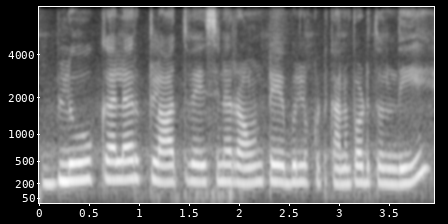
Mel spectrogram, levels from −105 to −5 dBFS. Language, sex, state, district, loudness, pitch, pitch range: Telugu, female, Telangana, Hyderabad, -15 LUFS, 220 Hz, 215-240 Hz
